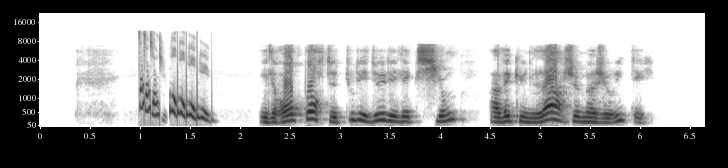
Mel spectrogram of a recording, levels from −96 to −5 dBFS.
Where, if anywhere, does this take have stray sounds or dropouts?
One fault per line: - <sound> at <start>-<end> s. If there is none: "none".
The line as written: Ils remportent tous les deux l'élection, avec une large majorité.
- chirp at 1.0-1.8 s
